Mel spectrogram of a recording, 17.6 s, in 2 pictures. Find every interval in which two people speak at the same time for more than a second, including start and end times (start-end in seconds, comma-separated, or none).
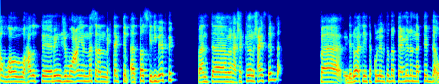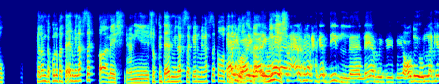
13.3-14.6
